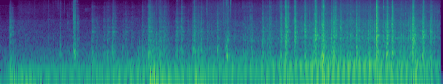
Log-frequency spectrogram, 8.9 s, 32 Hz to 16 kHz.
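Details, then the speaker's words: Mercedes ML55 AMG W163 that won't drive: steady low engine hum with irregular clunks and rattles when put in gear, no movement; owner believes the transfer case is destroyed. "So, it sounds like it's coming from the transfer case. So, we had a few options on this, but I'm pretty sure my transfer case is destroyed."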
